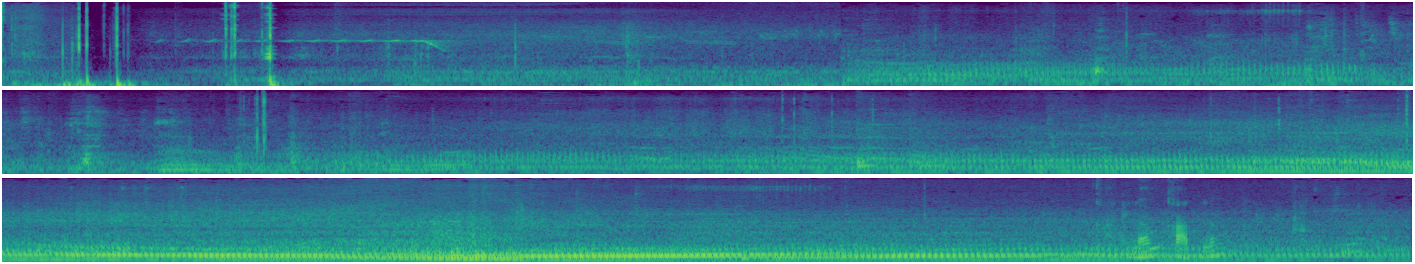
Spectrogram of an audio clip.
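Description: A motor vehicle's engine running nearby: it grows louder through the second half, is loudest a few seconds before the end with its pitch shifting, then eases. A few sharp clicks come in the first second or so.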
